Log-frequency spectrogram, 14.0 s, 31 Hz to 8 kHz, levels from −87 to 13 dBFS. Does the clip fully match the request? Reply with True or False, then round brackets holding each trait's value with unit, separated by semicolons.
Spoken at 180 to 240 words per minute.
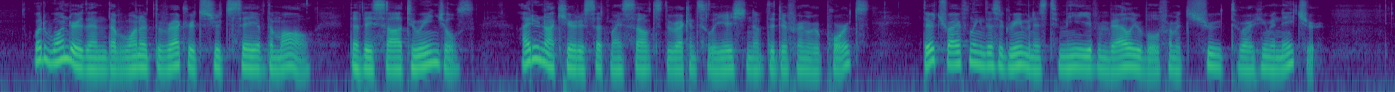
True (200 wpm)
